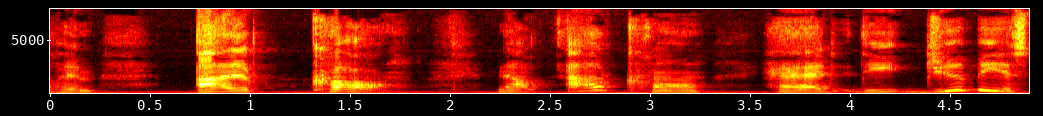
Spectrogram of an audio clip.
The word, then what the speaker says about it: Alkan: with alcohol is that in English its alkane which rhymes with Kalkan which is a dog food so I'm going to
